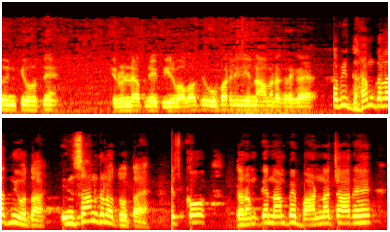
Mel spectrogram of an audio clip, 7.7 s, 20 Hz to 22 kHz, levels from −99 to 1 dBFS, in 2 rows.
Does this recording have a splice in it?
yes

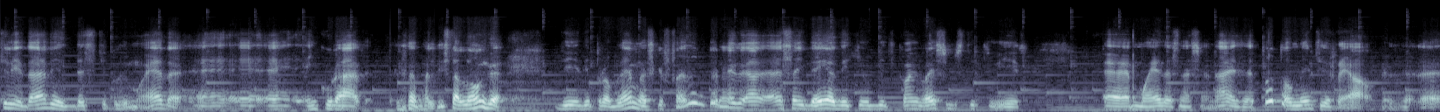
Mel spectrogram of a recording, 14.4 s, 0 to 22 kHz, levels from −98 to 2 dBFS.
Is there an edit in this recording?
yes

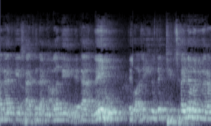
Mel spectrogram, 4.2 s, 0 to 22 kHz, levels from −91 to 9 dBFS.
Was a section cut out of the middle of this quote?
yes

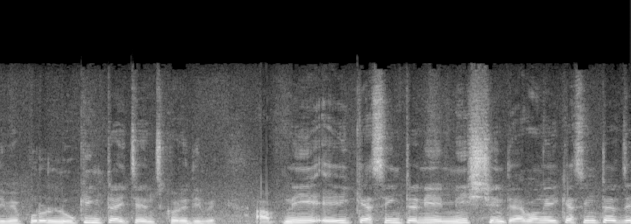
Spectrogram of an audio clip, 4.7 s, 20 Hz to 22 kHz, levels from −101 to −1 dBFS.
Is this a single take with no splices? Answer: yes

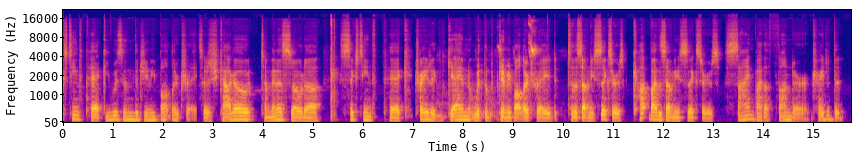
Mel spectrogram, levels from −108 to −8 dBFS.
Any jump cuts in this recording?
yes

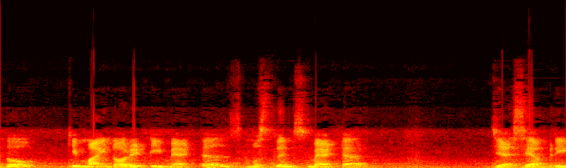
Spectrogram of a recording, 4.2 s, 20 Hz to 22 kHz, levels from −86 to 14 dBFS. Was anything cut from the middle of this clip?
no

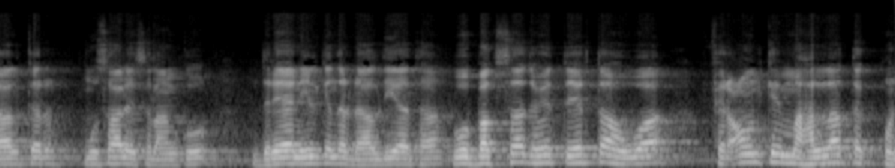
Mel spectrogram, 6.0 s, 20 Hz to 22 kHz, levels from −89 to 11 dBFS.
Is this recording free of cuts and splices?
no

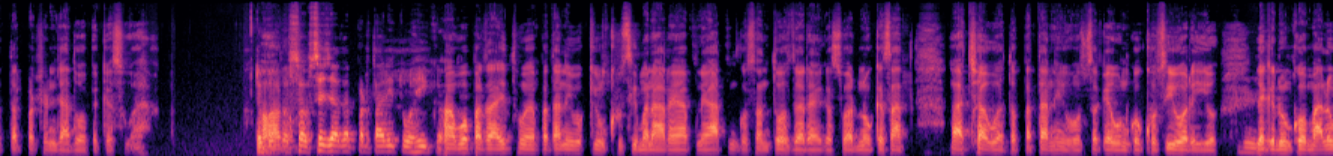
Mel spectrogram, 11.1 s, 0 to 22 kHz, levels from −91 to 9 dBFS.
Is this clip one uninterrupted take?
yes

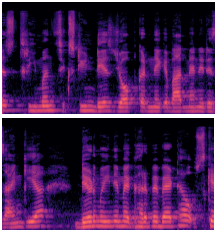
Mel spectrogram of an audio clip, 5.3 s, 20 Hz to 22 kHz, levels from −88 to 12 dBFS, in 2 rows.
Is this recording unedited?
yes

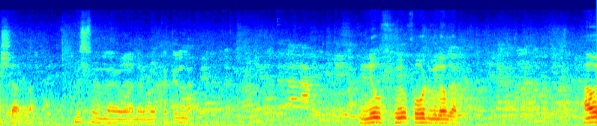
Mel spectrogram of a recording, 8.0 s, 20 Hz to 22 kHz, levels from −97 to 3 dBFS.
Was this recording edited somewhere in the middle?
no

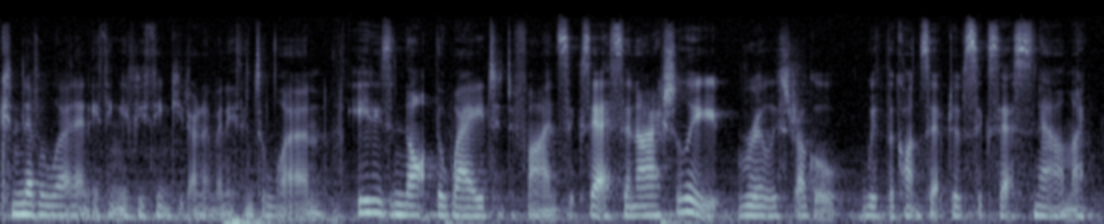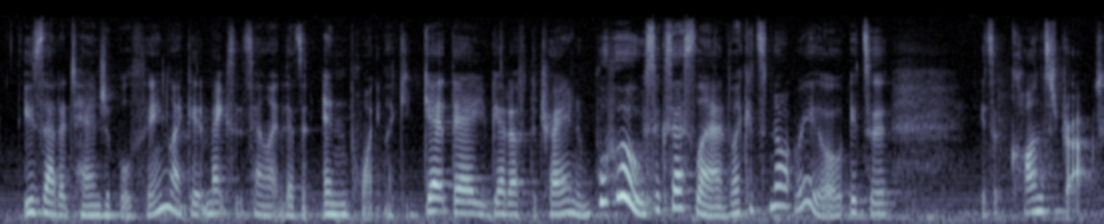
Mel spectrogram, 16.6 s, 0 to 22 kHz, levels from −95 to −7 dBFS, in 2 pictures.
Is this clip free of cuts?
no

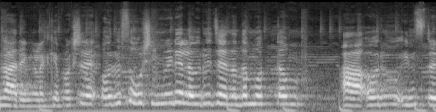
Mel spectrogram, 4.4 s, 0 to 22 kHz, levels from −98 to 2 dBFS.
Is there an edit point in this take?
yes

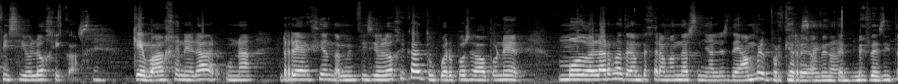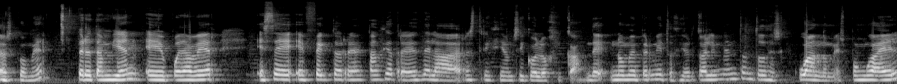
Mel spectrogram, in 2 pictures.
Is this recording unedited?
no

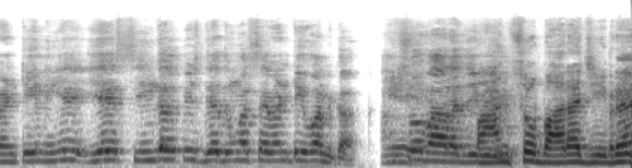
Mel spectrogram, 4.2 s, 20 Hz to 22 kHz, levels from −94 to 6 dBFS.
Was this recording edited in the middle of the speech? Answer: yes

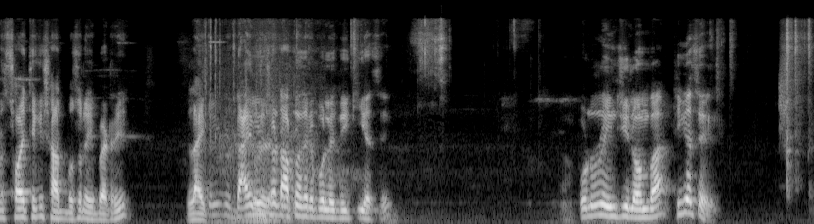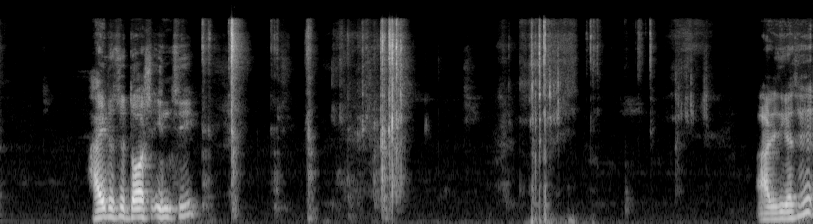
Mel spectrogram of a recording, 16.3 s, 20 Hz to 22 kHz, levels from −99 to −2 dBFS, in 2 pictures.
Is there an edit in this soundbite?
yes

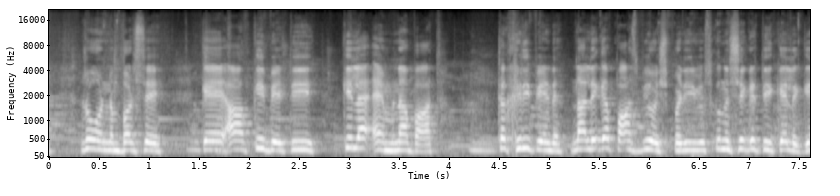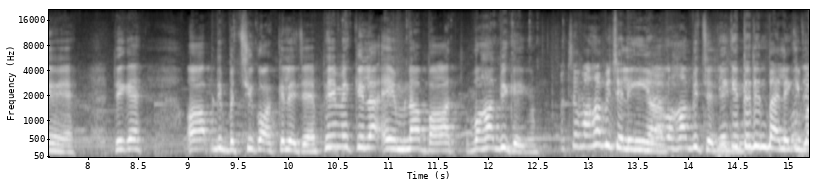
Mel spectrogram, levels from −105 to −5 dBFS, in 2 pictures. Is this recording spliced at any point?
no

